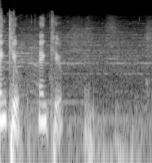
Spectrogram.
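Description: A few short snatches of voice in the first second, then only low background sound.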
